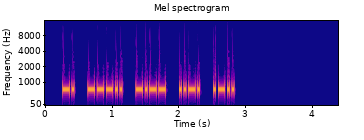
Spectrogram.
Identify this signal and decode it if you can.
Morse code, heard as a keyed tone, about 36 wpm, spaced as for 25 wpm, 700 Hz. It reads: N8YFL
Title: USA Call Signs - 2x Character Spacing - 35wpm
